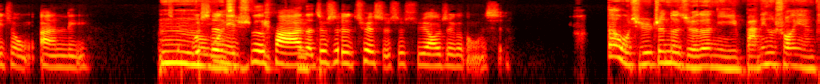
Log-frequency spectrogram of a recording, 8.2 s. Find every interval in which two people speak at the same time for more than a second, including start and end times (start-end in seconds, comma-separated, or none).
1.7-3.1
